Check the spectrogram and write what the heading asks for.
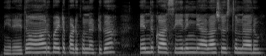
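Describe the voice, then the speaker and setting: Storybook wife, young and playful, coaxing and affectionate, read by a woman, warm and mellow. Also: on the high side, steady tone, fast talker, natural voice.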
